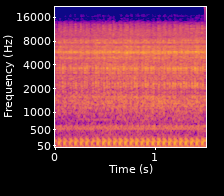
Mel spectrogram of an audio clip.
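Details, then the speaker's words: Honda ATC185 three-wheeler with a cheap carburetor: a single-cylinder thump, quick and even at a raised idle. Idle is still high and a bit wonky; owner suspects fuel delivery. An earlier timing chain tensioner adjustment quieted most of the chain slap. "Idle's still high. It's still a bit wonky."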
